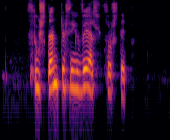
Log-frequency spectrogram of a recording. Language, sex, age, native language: Icelandic, male, 18-19, Icelandic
